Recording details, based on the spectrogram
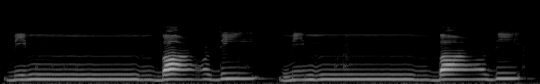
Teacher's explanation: نون کو کیا کر رہے ہیں ہم میم سے بدل کر غنے کے ساتھ پڑھ رہے ہیں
